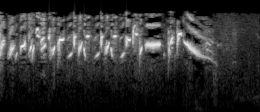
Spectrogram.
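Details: Montage recording of an Algerian goldfinch singing: quick bright chirps and tinkling notes tumbling together, a short buzzy note, then a sweeping descending slur before the song fades out.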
